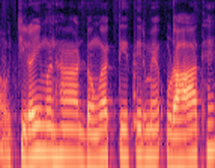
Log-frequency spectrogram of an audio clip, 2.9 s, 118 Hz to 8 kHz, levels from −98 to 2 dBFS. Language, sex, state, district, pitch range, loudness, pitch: Chhattisgarhi, male, Chhattisgarh, Rajnandgaon, 155-160 Hz, -16 LUFS, 155 Hz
